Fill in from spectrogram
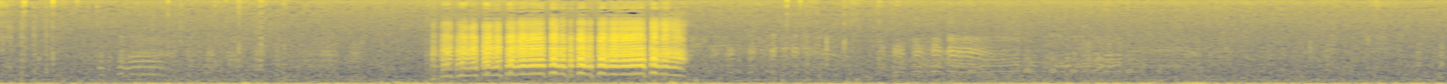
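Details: Distant calls from emperor penguins huddled in a colony as eggs begin hatching: a strong, rich, pulsing trumpeted call lasting about two seconds, with fainter answering calls before and after, against constant wind noise.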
